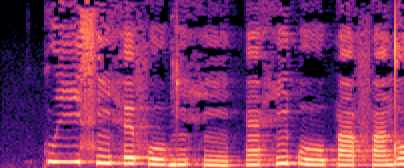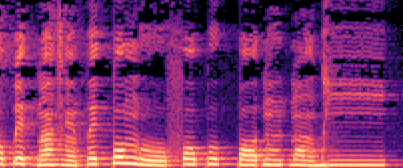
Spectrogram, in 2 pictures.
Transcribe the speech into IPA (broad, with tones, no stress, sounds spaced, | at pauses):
kʷ iː˦ s ĩ˧ h ɛ˧ f oː˨ ɡ ĩ˨ h ĩ˨ | ɛ̃˨ h ĩ˦ ɓ oː˨ p ã˨ f ã˨˦ d ɔ˦ ɓ ɛ˦˨ ɡ͡b ã˧ z ɛ̃˨ p ɛ˦ k͡p ɔ˦ ŋ oː˨ f ɔ˦ p o˦ k͡p ɔ˦ ɗ ũ˦ ɓ ɔ̃˦ ɡ͡b iː˦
